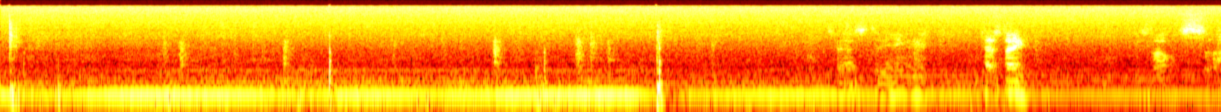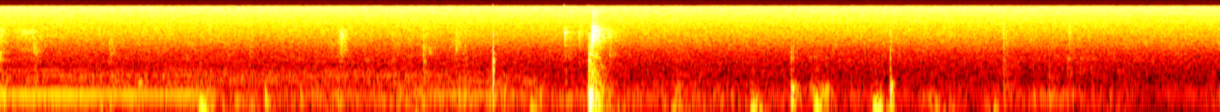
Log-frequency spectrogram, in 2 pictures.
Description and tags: Testing the contraption made with headphones to make binarual recordins.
